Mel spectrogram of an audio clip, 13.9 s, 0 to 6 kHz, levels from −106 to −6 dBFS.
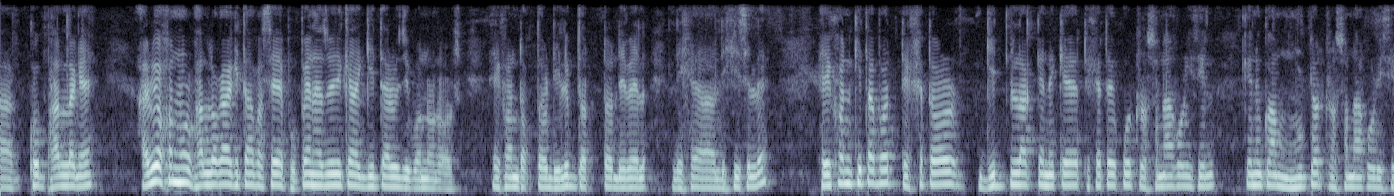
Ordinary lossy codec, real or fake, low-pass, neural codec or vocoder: none; real; 5.4 kHz; none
